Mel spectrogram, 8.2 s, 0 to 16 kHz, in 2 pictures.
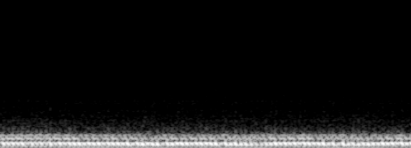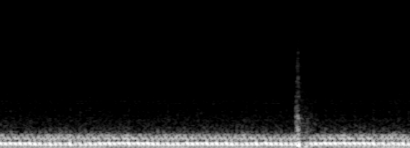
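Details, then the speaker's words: Toyota Corolla with 4AGE swap after fitting in-tank fuel pump, cool morning, no cold start: even, steady petrol engine idle with no misses, surges or knocks, pump hardly audible; normal idle. "sweet we got no leaks well it's not leaking yet it's all back in and it's running and my pump is quite as now like you can hardly even hear"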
